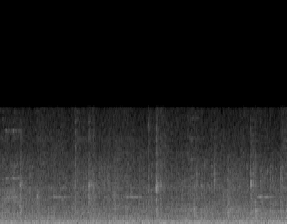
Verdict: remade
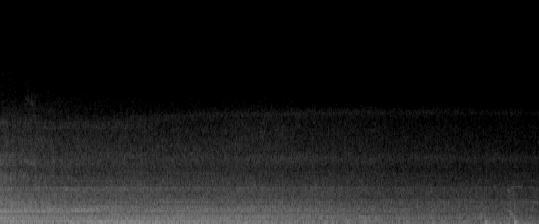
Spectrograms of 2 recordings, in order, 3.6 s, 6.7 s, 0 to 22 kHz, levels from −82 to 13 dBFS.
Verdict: recorded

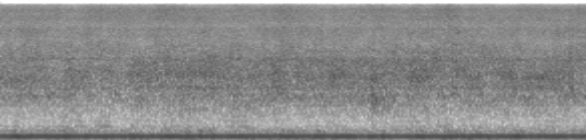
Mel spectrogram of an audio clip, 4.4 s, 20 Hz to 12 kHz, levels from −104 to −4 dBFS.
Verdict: remade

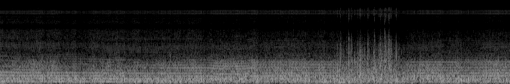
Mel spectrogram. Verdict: recorded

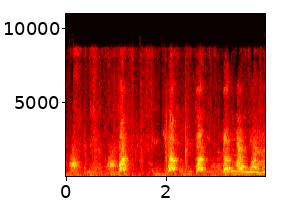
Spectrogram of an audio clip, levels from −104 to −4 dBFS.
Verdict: recorded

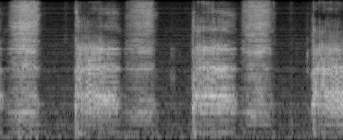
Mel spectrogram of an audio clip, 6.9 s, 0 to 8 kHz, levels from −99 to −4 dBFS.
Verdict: remade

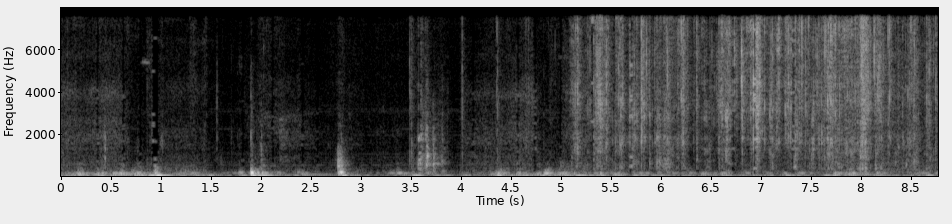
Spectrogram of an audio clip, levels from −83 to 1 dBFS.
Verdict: recorded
